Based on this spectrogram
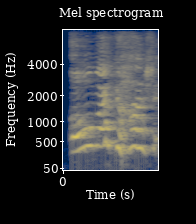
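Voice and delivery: high, loud horrified outburst; retold shock. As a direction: react aghast, re-enacting the moment. Retold shock at bed bugs.

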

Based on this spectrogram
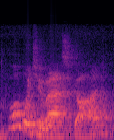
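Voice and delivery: ordinary talk, nothing marked

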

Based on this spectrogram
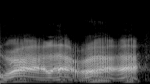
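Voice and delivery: low imitated grumbling rah rah; mock grumbling noise. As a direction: growl out the complaining crowd. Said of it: "You can just picture".

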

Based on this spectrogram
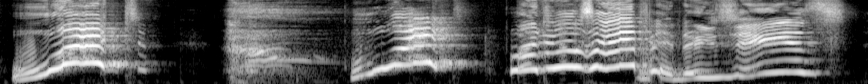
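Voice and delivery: very high incredulous squeak; stunned disbelief. Real, not acted. Gamer reacts to the ridiculous ending, in high squeaky disbelief. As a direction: squeal it in baffled astonishment.

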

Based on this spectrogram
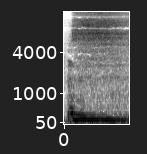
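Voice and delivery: low, soft buzzing zzz; storybook sleeping noise; imitated snoozing. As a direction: buzz softly like a sleeper. Frog asleep, imitated snore.

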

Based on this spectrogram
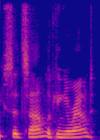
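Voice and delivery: plain reading voice

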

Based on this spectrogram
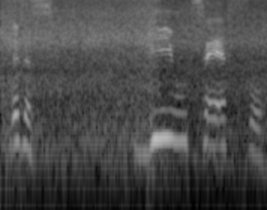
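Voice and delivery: very slow, stretched beautiful in a put-on voice; lightly voiced friend, drawn out; Maso's voice. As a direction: drag out beautiful, imitating a friend. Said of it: "In Maso's voice".

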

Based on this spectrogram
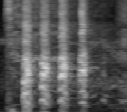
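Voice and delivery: breathless high-pitched laugh. Real, not acted. Gamer watching a botched shootout move, high breathless laugh. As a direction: burst into incredulous laughter.

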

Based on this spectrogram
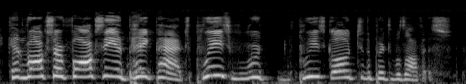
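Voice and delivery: high, loud announcer; intercom announcement. Pretend. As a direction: call over the loudspeaker.

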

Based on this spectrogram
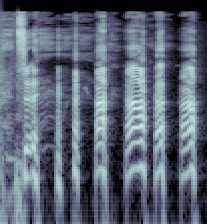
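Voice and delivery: real helpless chuckling; laughing. Real, not acted. Reacting to Roger's expertise claim, real laughter. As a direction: break up laughing. Breaks up at the vagina remark.

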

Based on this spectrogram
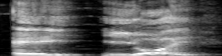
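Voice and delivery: "ei e oi" slow and open; open diphthongs. Shown as a demonstration. Teacher explains the accent rule, open diphthongs drawn out in "ei e oi". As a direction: stretch "ei e oi" with open vowels. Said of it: "os ditongos abertos".

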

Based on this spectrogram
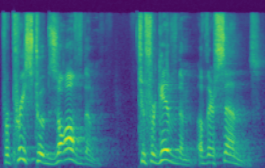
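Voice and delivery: loud, high full-force sermon; preaching. Acted. Pastor preaching hard to his congregation, full force. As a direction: preach it out to the whole room.

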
